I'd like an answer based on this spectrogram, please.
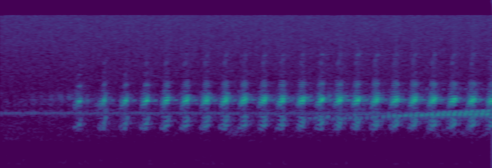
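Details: Singing tree frog at a pond in north-eastern Italy, mid-April at night, delivering a fast, steady string of roughly seventeen rasping croak pulses, about four per second, while mole crickets trill continuously underneath.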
